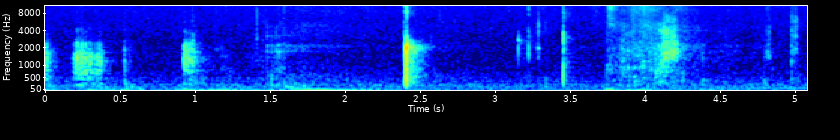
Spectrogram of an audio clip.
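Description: Pen scratching short strokes on a cardboard box in the first second, then a single sharp click about two and a half seconds in, and a brief rustle as the paper box is picked up and handled.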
